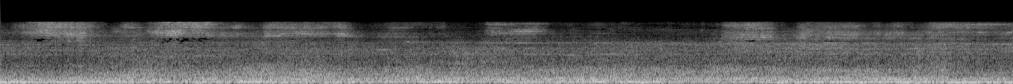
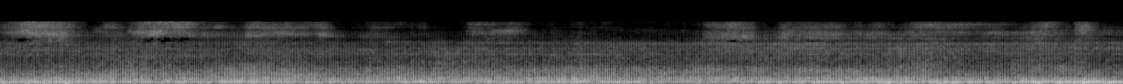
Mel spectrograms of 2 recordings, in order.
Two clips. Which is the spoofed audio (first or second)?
second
